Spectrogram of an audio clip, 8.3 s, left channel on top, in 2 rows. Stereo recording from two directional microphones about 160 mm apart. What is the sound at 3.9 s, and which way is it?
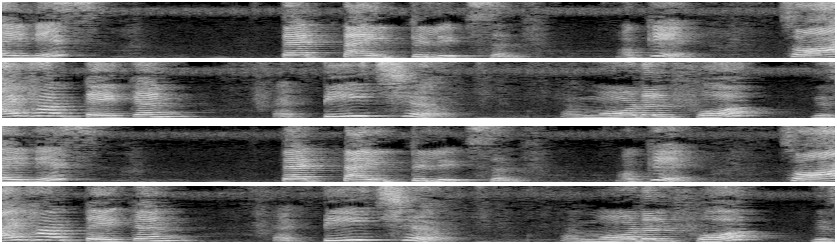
Speech, 15° left (ahead or behind).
